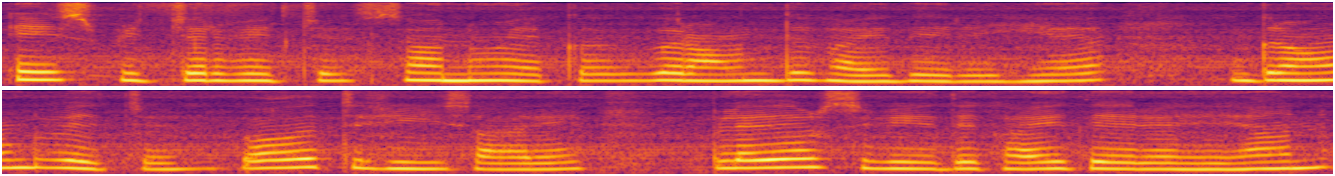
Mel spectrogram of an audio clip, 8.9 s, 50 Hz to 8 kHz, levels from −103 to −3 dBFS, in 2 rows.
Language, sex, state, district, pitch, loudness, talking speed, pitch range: Punjabi, female, Punjab, Kapurthala, 240 Hz, -14 LUFS, 140 wpm, 230-255 Hz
